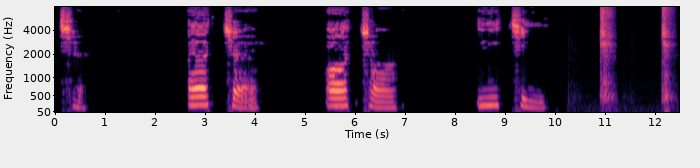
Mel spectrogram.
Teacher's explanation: 그래서 그 사이에다가 하는데 치경 쪽을 막았다가 대신에 조금 T처럼 이렇게 혀 끝으로 막는 게 아니고요. 혀 날 부분, 약간 넓적한 부분, 조금 더 넓은 부분으로 막아서 터트리면서 쉬 발음을 같이 해주시면 돼요.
